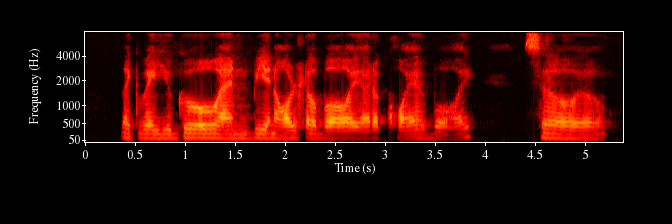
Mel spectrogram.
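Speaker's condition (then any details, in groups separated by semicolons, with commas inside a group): No condition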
